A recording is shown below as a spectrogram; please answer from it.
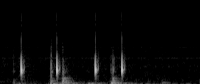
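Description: Four quick taps on a tablet's on-screen keyboard typing the four letters of "task", each a short sharp click with a brief pause between.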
